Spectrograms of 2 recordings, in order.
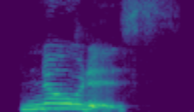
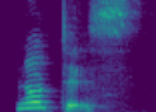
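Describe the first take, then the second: First: The middle consonant is a soft D sound. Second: The middle consonant is a clear T sound. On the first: "Now, American" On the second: "starting from the British"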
